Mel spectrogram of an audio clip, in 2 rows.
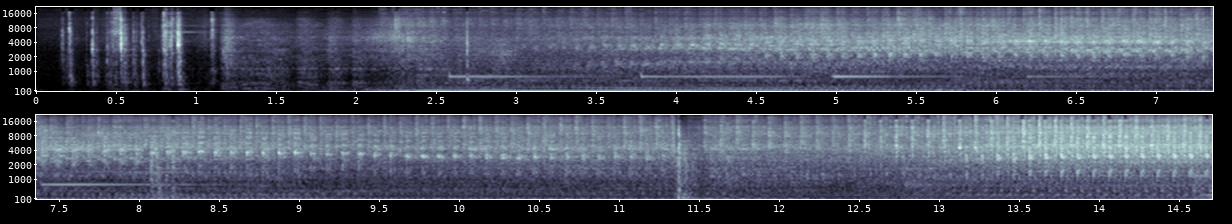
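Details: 2018 Chevy Silverado after water pump replacement and a new radiator cap; cranks, catches and settles into a steady, even idle with no pump whine or bearing grind. Healthy pump; a separate ticking from a broken exhaust header bolt quiets once warm.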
